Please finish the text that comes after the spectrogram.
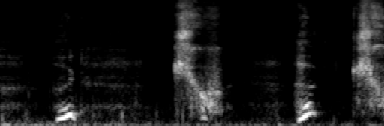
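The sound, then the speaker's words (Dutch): A voice imitates sneezing twice in a row, each a short rising intake of breath followed by a loud, breathy "choo" burst, clear with no other talk. “Toen moest hij niezen.”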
